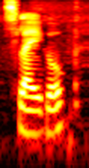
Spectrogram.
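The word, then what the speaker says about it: Sligo: So this is ஹவ் you pronounce டோனெகால், Kalve, Mayo, ஸ்லைகோ.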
